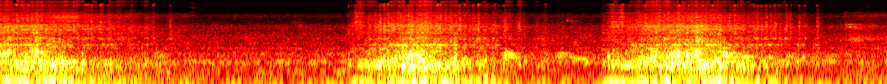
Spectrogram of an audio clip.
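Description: Sewing machine stitching a long basting seam around a lined blouse, its motor whirring in two longer runs with brief pauses between, steady and fairly close.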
